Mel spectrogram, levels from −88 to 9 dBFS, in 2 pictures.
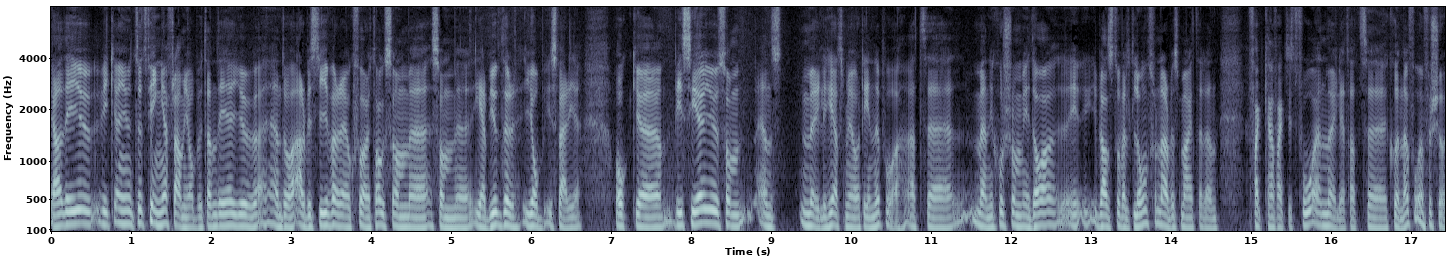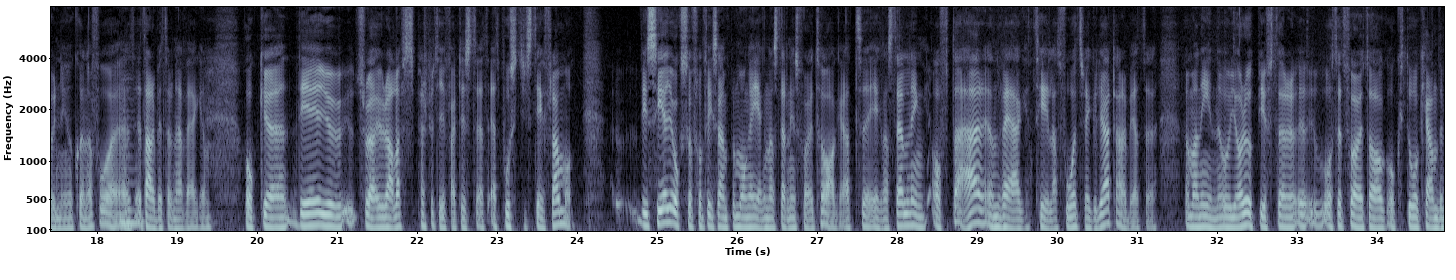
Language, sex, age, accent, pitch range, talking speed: Swedish, male, 30-49, native, 130-155 Hz, 195 wpm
